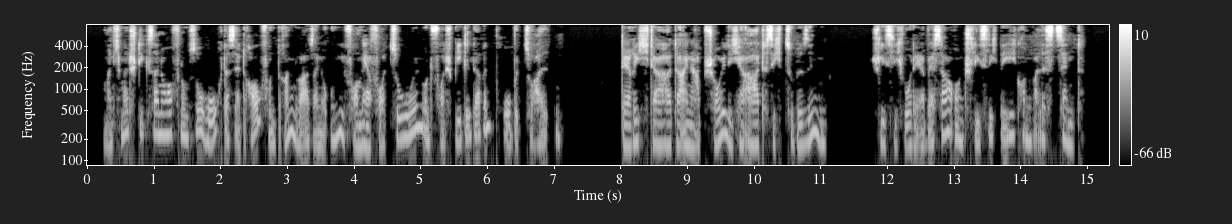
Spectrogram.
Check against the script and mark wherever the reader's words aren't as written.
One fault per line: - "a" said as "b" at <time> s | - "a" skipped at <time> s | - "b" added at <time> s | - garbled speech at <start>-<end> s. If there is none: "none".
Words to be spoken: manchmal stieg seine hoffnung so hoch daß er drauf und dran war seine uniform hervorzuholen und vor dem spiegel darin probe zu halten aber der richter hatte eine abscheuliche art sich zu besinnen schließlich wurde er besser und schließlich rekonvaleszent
- "dem" skipped at 5.4 s
- "aber" skipped at 7.2 s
